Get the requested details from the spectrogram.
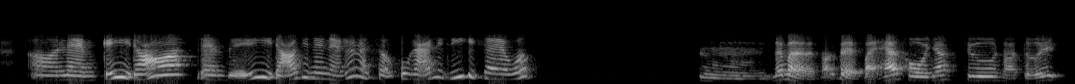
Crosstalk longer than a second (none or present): none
